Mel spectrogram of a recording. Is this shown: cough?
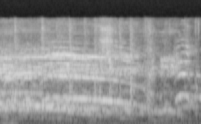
no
